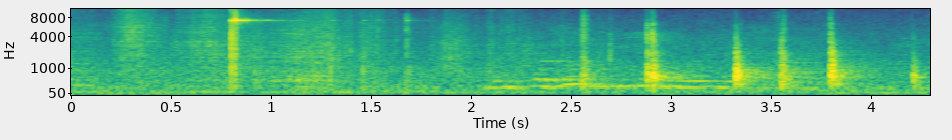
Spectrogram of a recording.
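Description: Metal parts and tools knocking together as a crankshaft pulley bolt and pulley are handled. There is a single sharp metallic clink with a brief ring about a second in, then a quick run of lighter clicks and taps in the second half.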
